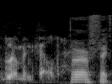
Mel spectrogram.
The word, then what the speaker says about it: Blumenfeld: Samuel Blumenfeld.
